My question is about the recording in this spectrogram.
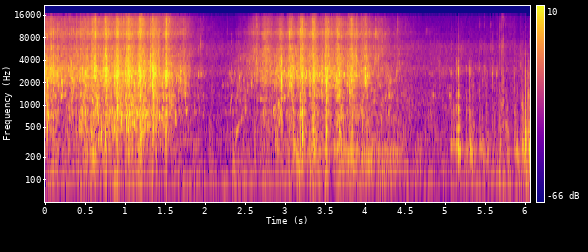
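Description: A Muscovy duck bathing in a plastic kiddie pool, splashing the water hard in two bouts of about two seconds each, the second starting a little over two seconds in.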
